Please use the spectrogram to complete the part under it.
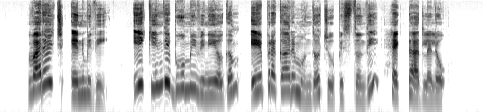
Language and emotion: Telugu, neutral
